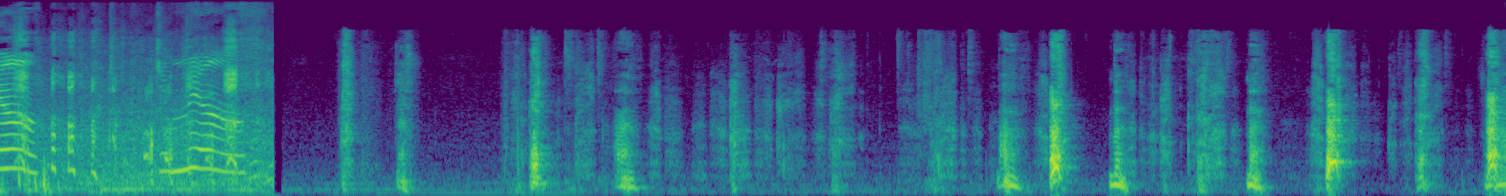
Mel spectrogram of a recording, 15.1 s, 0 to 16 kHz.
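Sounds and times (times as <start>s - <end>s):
dog barking: 5.3s - 5.6s, 10.5s - 10.8s, 13.2s - 13.6s, 14.2s - 15.0s.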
